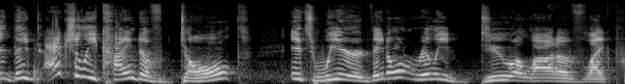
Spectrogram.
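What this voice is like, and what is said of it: Usual voice. Nothing is said of it.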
